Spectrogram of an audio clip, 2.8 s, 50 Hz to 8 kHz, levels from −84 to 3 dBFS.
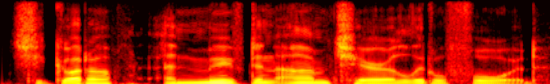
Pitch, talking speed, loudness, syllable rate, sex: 125 Hz, 240 wpm, -19 LUFS, 5.6 syllables/s, male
